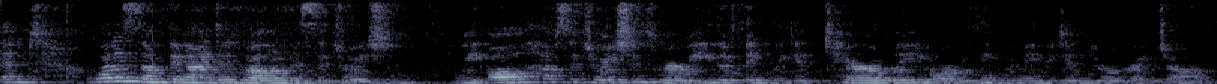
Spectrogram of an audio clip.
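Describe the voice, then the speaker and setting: With hardly any pauses, a woman talks at a fairly quick pace and fairly high pitch with ordinary pitch variation, amid noticeable background noise and audible room echo. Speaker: conference speaker. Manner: shaky when speaking long.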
